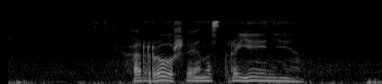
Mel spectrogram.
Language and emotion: Russian, positive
